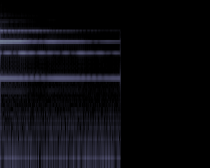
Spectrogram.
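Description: Notification-bell 'ding' sound effect of a subscribe animation: a bright bell-like chime, struck just before, rings out and fades, then cuts off abruptly a little over a second in.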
